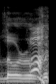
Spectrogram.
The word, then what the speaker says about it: Lorule: So and I don't know how exactly they're not low rule, and technically low rule is a parallel universe in a link between worlds. – Wait, is it really? – Yeah, it's called low rule without the W.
